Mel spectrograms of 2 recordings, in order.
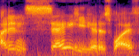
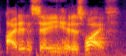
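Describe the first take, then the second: First: The word say carries the stress. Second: No word stands out; the tone is neutral. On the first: Those were not the speaker's words. "those weren't my words" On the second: A plain statement with no special implication. "I have neutral tone"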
